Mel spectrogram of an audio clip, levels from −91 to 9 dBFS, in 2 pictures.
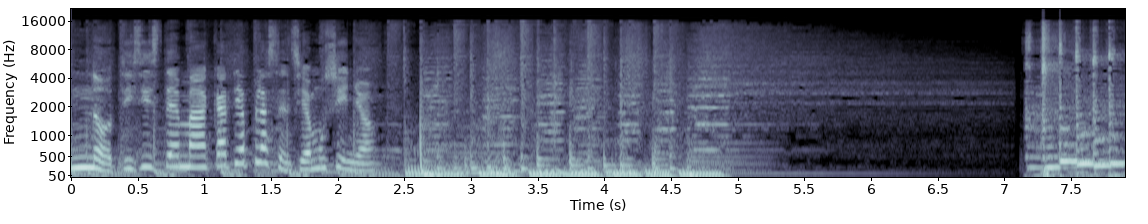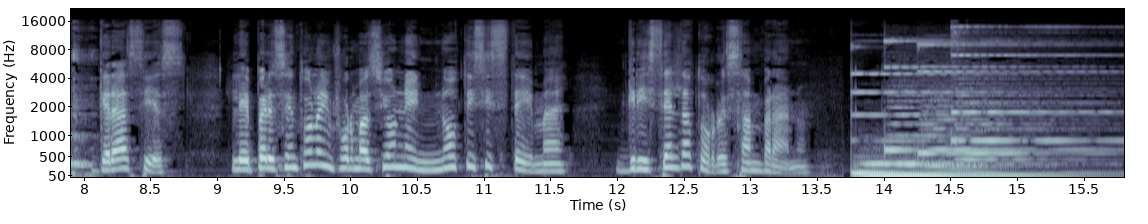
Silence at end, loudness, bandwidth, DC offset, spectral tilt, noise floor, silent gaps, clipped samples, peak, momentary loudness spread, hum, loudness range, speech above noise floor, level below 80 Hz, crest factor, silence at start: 0 s; -16 LUFS; 16.5 kHz; under 0.1%; -5 dB/octave; -55 dBFS; none; under 0.1%; 0 dBFS; 12 LU; none; 5 LU; 39 dB; -24 dBFS; 16 dB; 0 s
